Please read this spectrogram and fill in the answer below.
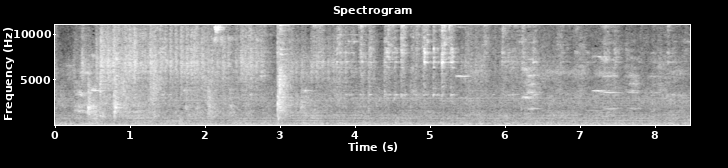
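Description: Ride noise inside a Taiwan Railway EMU500 electric multiple unit under way: steady wheel-on-rail rumble with a few sharp clicks, the loudest about three seconds in, and a faint steady tone running through it.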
